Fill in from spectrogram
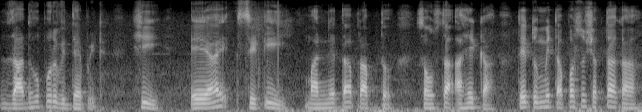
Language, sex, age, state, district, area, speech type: Marathi, male, 30-45, Maharashtra, Pune, urban, read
